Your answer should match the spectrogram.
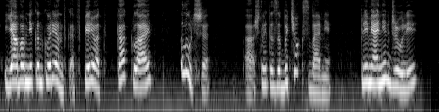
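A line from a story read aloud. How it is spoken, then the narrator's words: Laughing. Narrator (Russian): Эленор рассмеялась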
